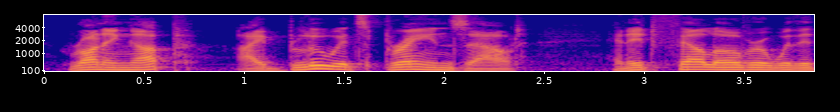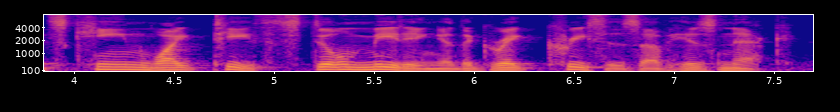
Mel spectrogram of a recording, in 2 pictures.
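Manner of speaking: plain reading voice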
